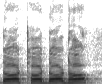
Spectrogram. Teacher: जब हम ट, ठ, ड, ढ पढ़ेंगे तो हमारी जिह्वा मूर्धन्य को स्पर्श करेगी, इसका उच्चारण स्थान मूर्धन्य होता है।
